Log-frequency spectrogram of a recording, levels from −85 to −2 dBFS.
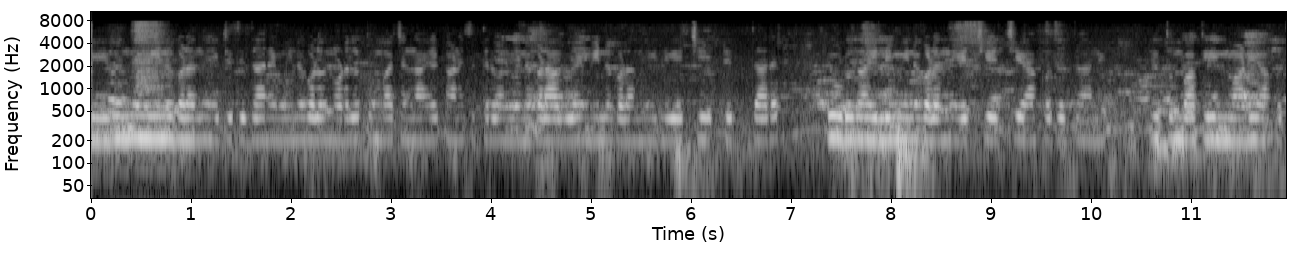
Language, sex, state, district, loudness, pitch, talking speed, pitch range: Kannada, female, Karnataka, Chamarajanagar, -28 LUFS, 205 Hz, 125 wpm, 200-210 Hz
